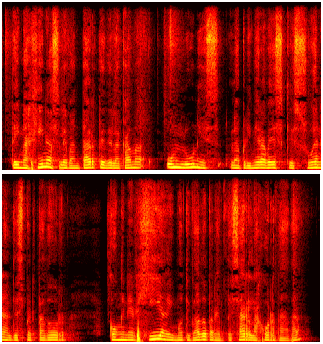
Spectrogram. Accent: Colombia; also born or lived in Barranquilla, Colombia; desde Barranquilla, Colombia

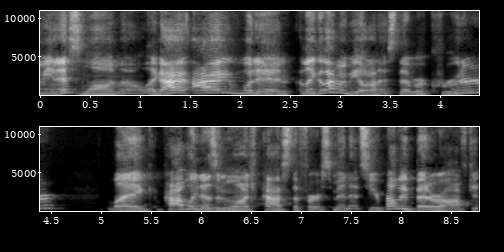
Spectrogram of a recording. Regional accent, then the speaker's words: Philippines; I'm also Filipino, so like everyone in the Philippines can sing, but we also, every Filipino tends to have a karaoke machine.

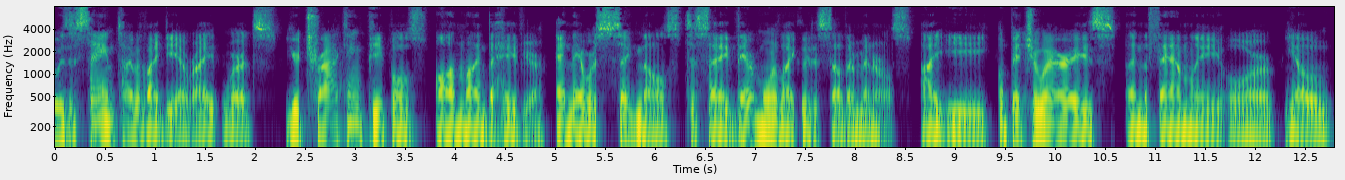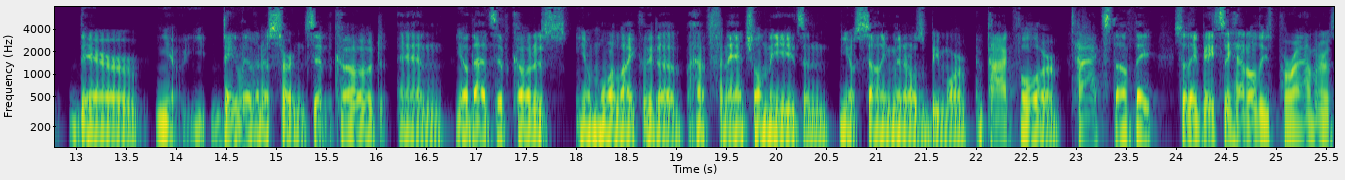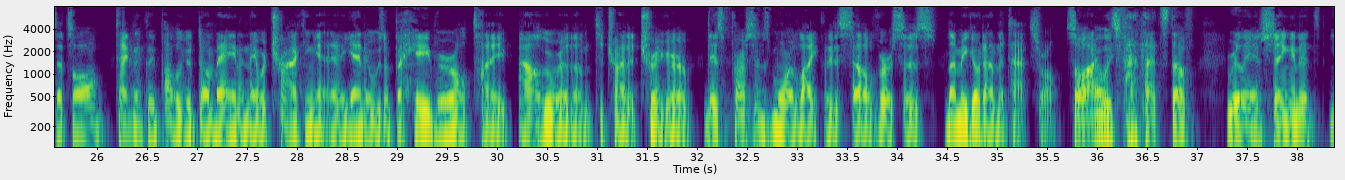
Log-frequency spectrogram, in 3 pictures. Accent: New York, United States; Now, I'm from New York originally.

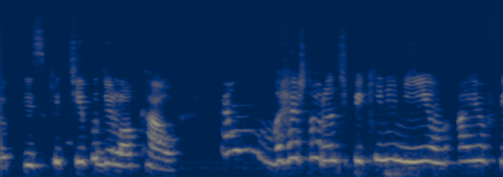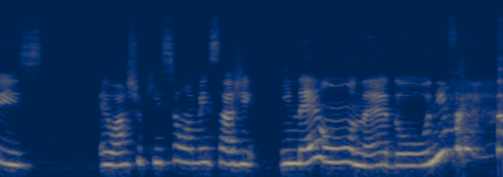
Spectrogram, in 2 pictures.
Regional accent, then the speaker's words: Natal, Rio Grande do Norte, Brazil; moved away as an adult; now in Germany; sou de Natal, Potiguar

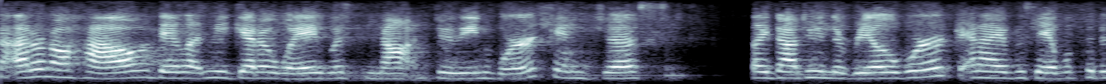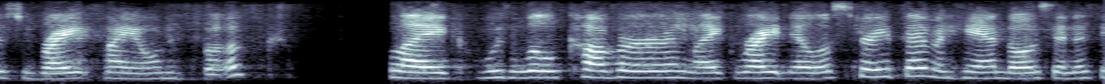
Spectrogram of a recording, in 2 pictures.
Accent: Montana, United States; I'm from Montana, like, we get everything 10 years after the rest of the world. So I didn't really grow up. We had, like, the dial-up stuff until I was probably, like, 16 or something.

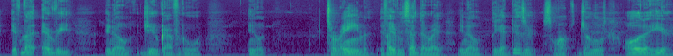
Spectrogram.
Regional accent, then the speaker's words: Prince George's County, Maryland, United States; raised in P G County

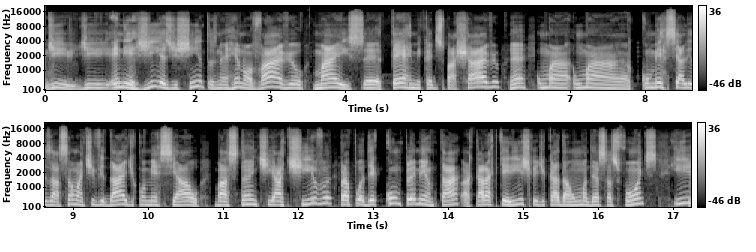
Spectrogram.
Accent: Itaperuna, Rio de Janeiro, Brazil; eu sou da roça, eu sou lá de Itaperuna, interior do estado do Rio de Janeiro

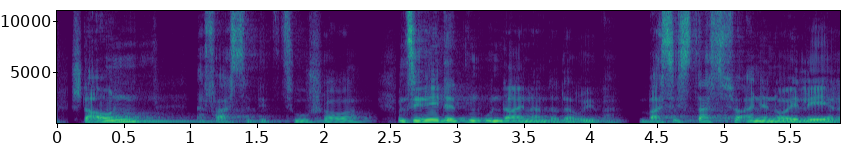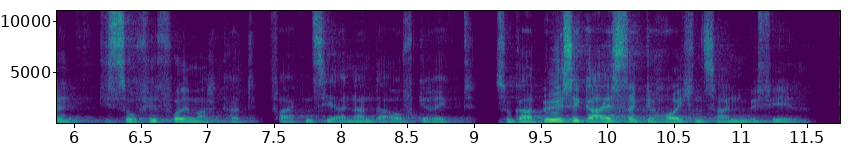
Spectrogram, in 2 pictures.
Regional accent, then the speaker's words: Kreilsheim, Baden-Württemberg, Germany; in Kreilsheim, meiner Heimat

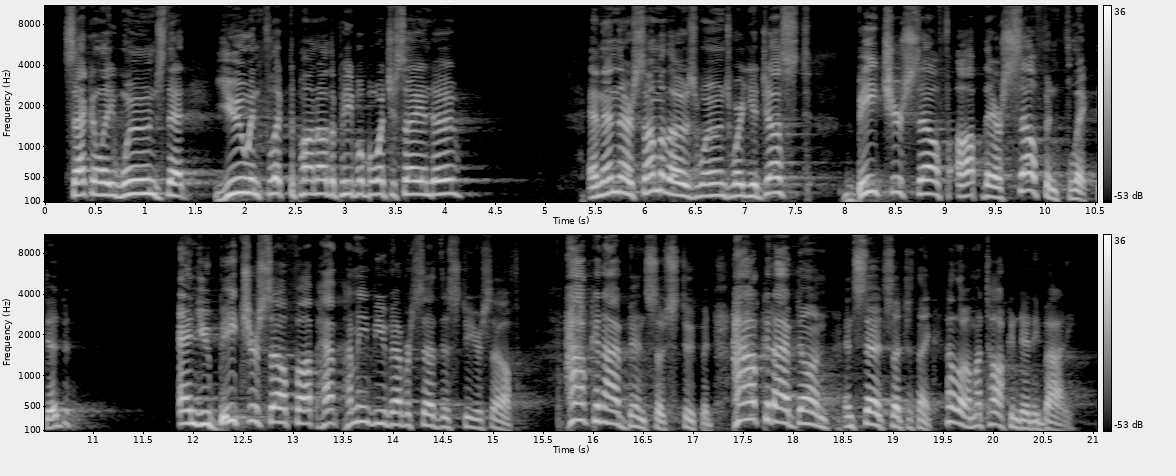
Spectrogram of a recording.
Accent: the South, Southern United States, United States; also born or lived in South Carolina / Virginia; I'm a Southerner, deep down. lived most of my life in the South

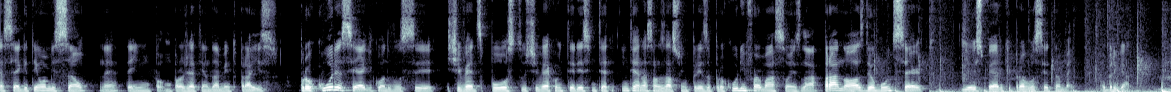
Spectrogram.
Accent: Porangatu, Goiás, Brazil; moved away as an adult; also born or lived in Guarulhos, São Paulo / Palmas, Tocantins; now in Covilhã, Portugal; Eu nasci em Guarulhos, em São Paulo, mas fui criado em Porangatu, onde fiquei até os 17 anos

